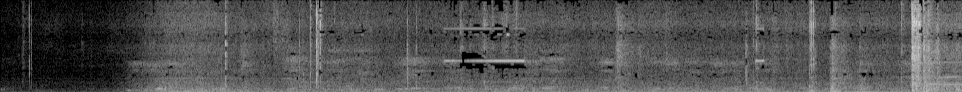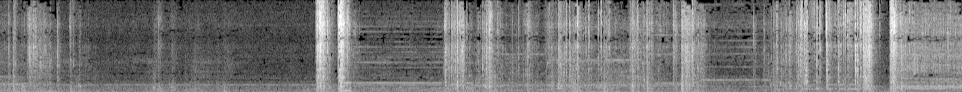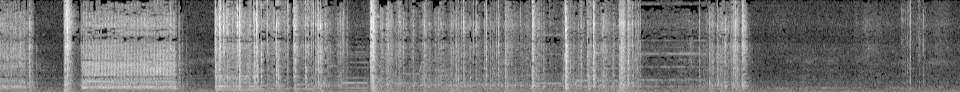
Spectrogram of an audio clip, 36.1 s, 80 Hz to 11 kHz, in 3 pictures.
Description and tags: Printer Startup
Big multifunctional printer hub is recorded starting with marantz pmd661 internal stereopair in the close proximity to paper loading bay
boot, marantz, printer, recording, startup, stereo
